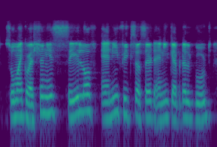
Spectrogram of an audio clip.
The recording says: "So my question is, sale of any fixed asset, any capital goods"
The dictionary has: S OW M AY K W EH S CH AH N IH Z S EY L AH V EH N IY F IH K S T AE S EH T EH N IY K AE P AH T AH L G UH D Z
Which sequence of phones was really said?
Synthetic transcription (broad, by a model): S OW M AY K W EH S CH AH N IH Z S EY L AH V EH N IY F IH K S AH S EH T EH N IY K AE P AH T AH L G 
